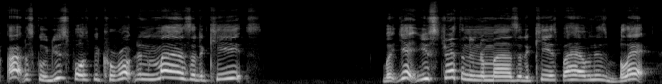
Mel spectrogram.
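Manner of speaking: high mock-angry voice, climbing at the end.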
